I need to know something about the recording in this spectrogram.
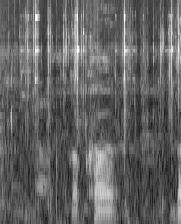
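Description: A man's voice speaks a short phrase about a second in, with light clicking and jingling throughout.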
